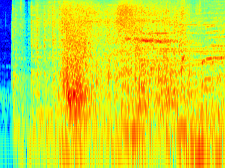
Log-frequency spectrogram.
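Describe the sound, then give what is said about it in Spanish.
A wall breaking apart after a spring trap is pulled in a temple: a sudden loud crash bursts in, then a sustained crumbling, rushing clatter of debris carries on steadily to the end. “La pared se rompió y salen dos cadáveres putrefactos que habían sido emparedados.”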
